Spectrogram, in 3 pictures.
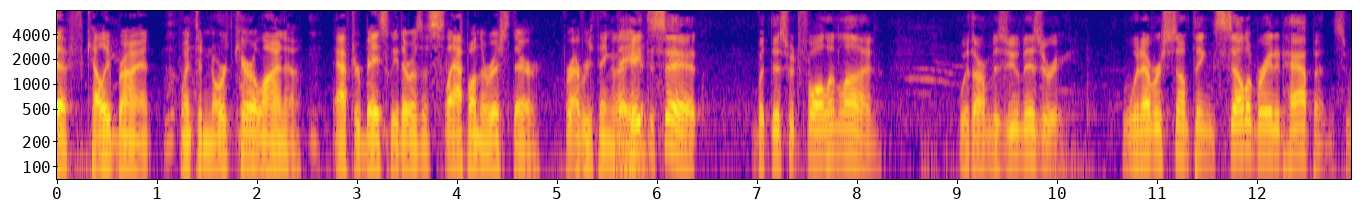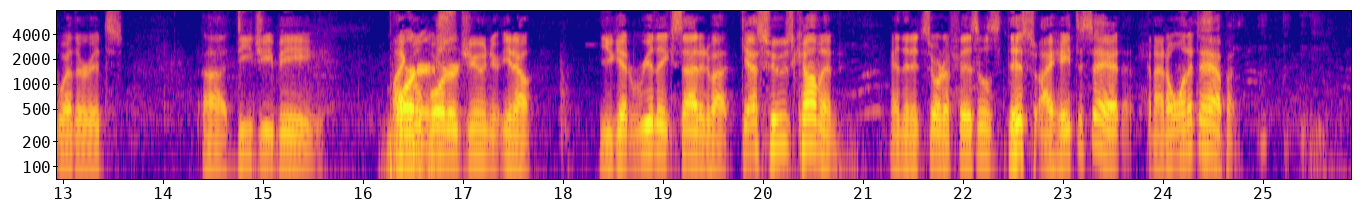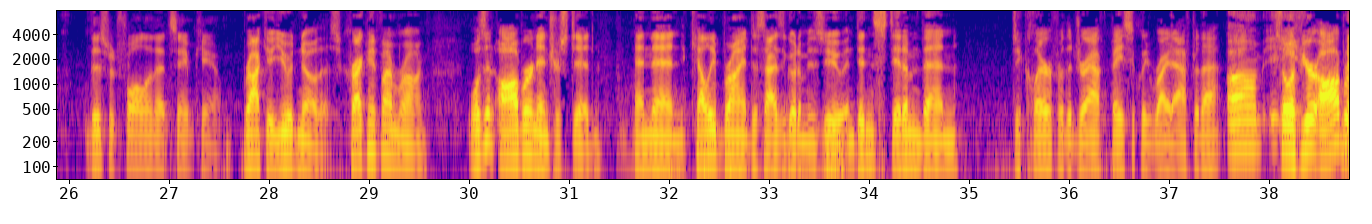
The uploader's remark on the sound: broadcasting live from Schnucks off Lemay Ferry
